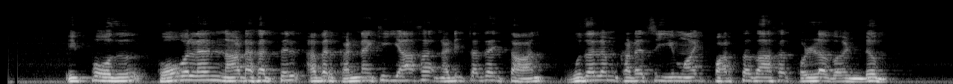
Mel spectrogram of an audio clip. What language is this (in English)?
Tamil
